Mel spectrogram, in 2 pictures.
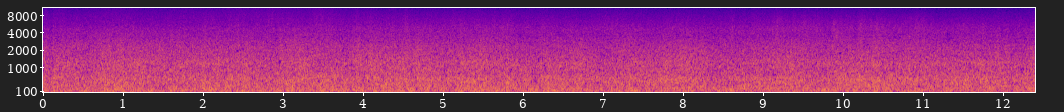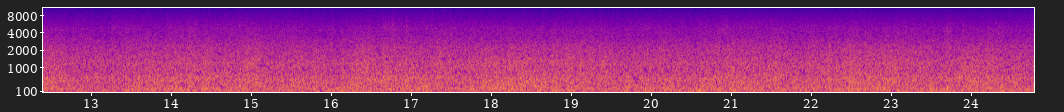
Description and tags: Latourelle falls in winter
Recording of the water hitting the bottom of Latourelle Falls.
stream, flickr, ambient, waterfall, water, noise, river, field-recording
